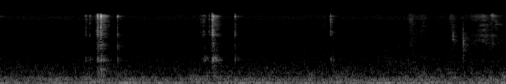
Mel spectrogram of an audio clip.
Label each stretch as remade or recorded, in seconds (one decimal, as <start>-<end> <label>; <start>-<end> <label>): 0.0-5.1 recorded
